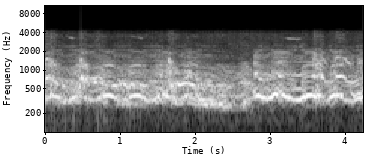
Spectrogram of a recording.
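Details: Greeting howls from an Irish Wolfhound, a continuous, wobbling mid-pitched moan with uneven rises and short brighter yelping bursts near the start and the end.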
